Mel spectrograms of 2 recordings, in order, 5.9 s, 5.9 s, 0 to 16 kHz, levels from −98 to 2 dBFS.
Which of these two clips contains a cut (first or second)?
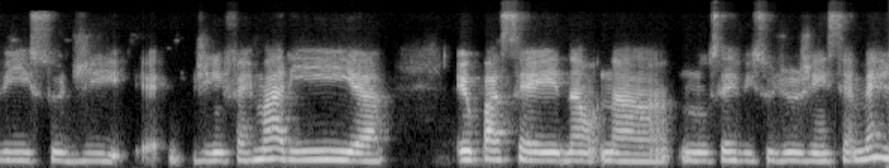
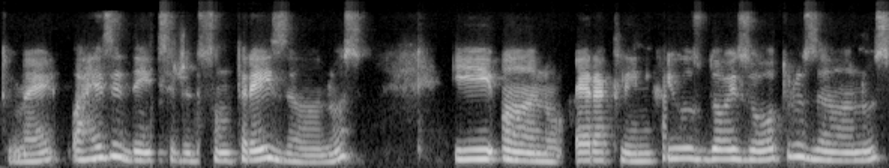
second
